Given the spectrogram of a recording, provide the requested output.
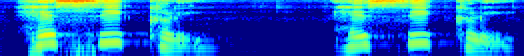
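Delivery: recicle drawn out slowly, syllable by syllable; slow syllable demonstration. Shown as a demonstration. Teacher sounds out recicle slowly for pupils hunting the tonic syllable. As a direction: stretch "recicle" so every syllable is heard. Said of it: "Sílaba tônica".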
